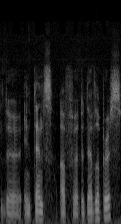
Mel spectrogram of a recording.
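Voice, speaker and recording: With a French accent, a man speaks with ordinary pitch variation in a dry, close sound with no echo and a quiet background. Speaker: video essayist. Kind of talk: casual panel discussion. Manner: hesitant, many fillers.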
